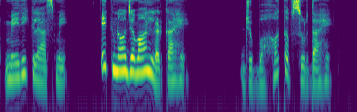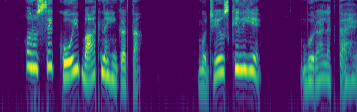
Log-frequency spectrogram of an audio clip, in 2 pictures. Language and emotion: Urdu, sad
